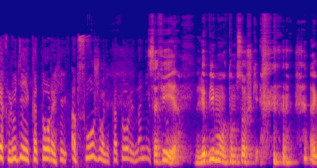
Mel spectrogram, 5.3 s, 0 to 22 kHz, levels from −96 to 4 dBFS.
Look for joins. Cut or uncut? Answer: cut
